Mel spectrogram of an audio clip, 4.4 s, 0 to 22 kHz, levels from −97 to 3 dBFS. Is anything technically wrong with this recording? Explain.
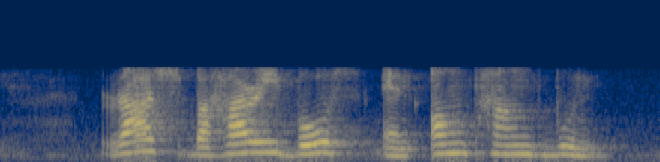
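Yes, the whole speech clip runs through GSM full-rate codec damage. It models the vocal tract and excites it with a regular pulse train, keeping only a third of the excitation, and nothing above 4 kHz survives. The result is a plainly audible buzzy, gravelly roughness, which fits the old 13 kbps phone codec.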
